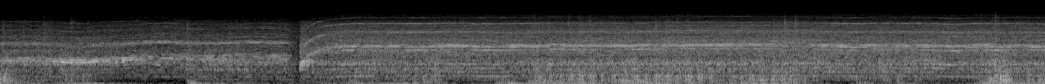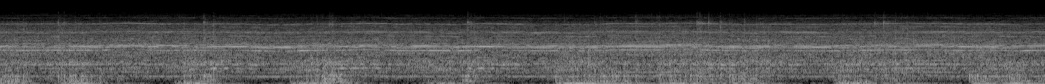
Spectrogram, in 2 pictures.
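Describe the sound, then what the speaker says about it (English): An electric mixer whirs through carrot cake batter, starting with a sharp jump in pitch and then holding a loud, steady motor whine with soft rhythmic thumps underneath. "I'm just going to mix this real good."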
